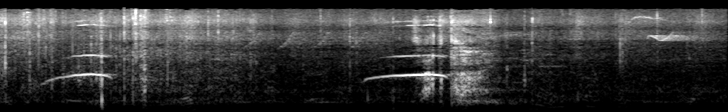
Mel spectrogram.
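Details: Baby macaque Anissa crying to her mother Anna for help against King Aron, Siem Reap Province: two drawn-out, arching tonal cries about two and a half seconds apart, with scattered clicks, rustles and background noise.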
